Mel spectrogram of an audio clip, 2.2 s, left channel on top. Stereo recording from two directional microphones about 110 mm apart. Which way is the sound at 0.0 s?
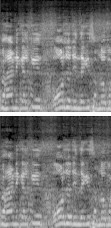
45° right (ahead or behind).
